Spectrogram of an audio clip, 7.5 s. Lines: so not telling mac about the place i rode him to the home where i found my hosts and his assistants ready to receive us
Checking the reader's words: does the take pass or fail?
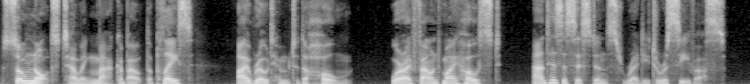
fail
